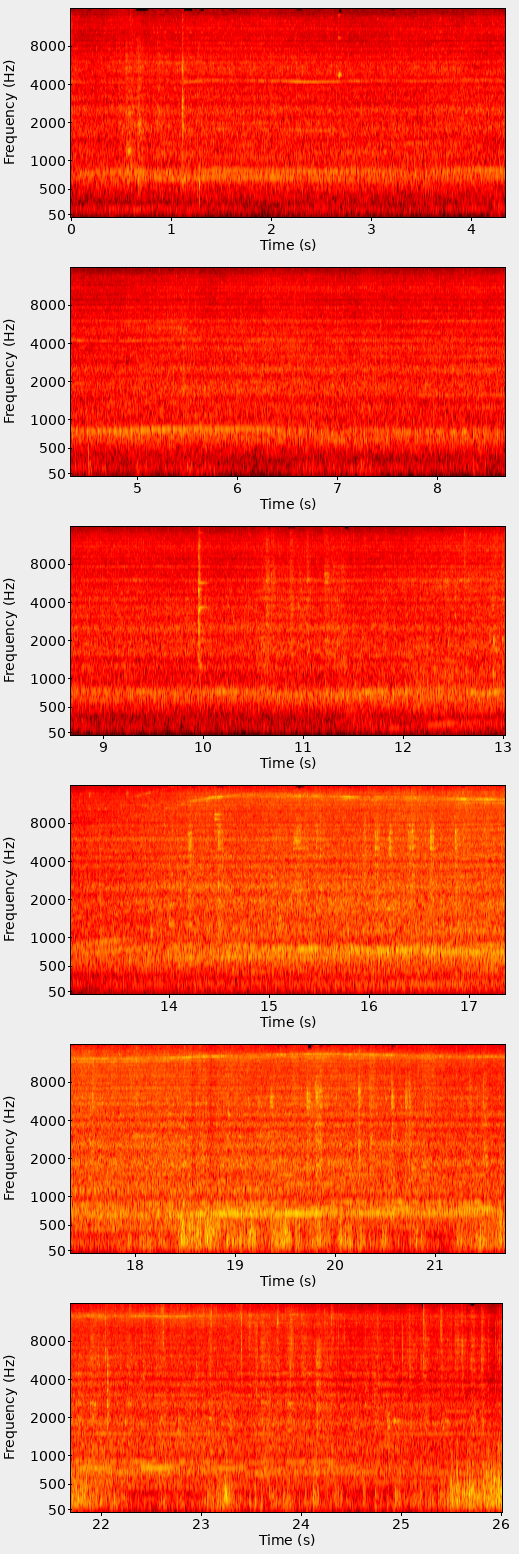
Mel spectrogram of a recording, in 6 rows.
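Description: Fendt 720 Vario tractor running under load while pulling a Kverneland four-furrow reversible plough with furrow press, a steady whine held over the engine. It grows louder as the tractor draws near, and from a few seconds past the middle irregular rattling and clanking from the rig join in.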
